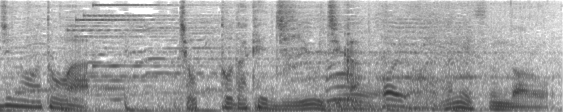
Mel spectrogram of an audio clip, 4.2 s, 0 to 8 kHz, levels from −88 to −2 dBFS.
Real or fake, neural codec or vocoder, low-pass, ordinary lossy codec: real; none; none; none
